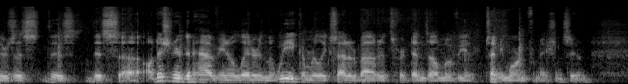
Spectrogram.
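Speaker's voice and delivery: ordinary talk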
